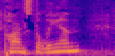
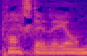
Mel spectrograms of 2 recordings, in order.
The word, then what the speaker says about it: Ponce de Leon: There's a section on and I apologize to all the people who are going to hear the pronunciation of this street, but this is how we say it in Atlanta. Ponce de Leon.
